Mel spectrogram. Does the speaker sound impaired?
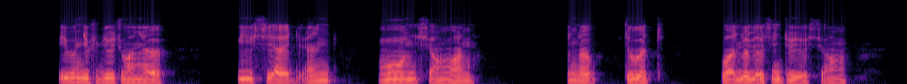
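Yes: spinal muscular atrophy type 2; progressive muscle wasting.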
